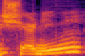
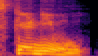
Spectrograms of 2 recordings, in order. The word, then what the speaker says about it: schedule: Option A শিডিউল, শিডিউল মানে কি সময়সীমা, সময়সীমা বা তালিকা, তালিকা। দেখো SCHEDULE এটাকে ব্রিটিশরা ব্রিটিশ অ্যাকসেন্টে বলে শিডিউল, আর সেম জিনিসটাকে আমেরিকানরা বলে স্কেডিউল।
